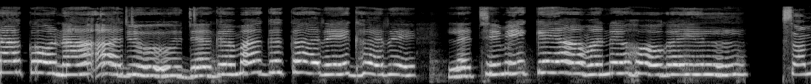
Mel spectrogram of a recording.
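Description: A high, child-like cartoon voice singing a folk-style birthday congratulation song (badhai geet), holding long wavering notes with short breaks about three seconds in, around four seconds and near the end.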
